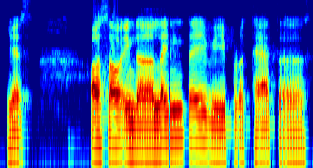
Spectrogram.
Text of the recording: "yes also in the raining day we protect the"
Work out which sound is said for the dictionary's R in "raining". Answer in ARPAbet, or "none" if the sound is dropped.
L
